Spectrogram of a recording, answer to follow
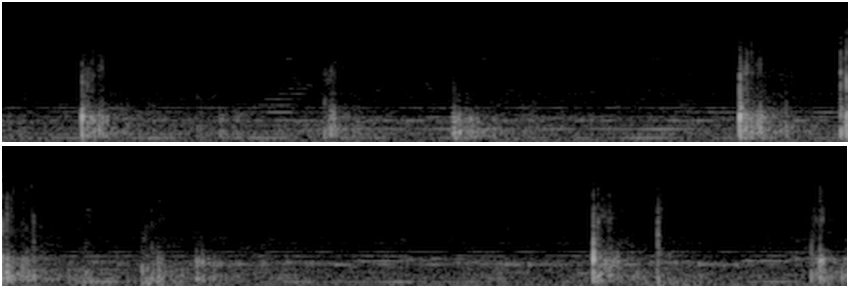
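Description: Padel balls struck with rackets in a warm-up hit, about eight sharp pops at uneven intervals, the loudest near the middle and near the end, over faint background music.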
